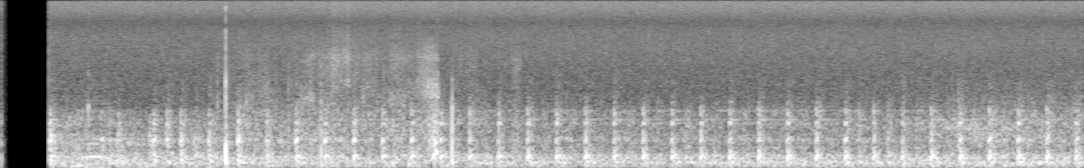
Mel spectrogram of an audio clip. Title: Stall on start then knocking sound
